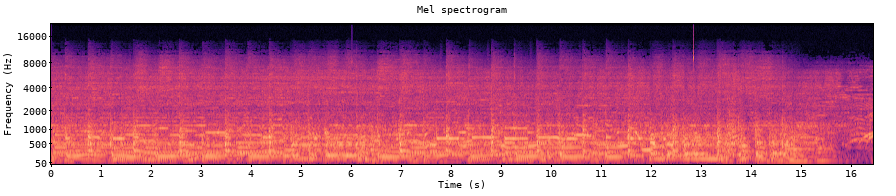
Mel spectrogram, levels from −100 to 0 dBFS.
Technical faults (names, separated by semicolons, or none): electrical switching spike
